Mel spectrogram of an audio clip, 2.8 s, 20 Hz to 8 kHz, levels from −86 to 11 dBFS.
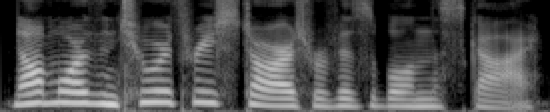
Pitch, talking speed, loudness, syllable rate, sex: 220 Hz, 260 wpm, -17 LUFS, 5.8 syllables/s, female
